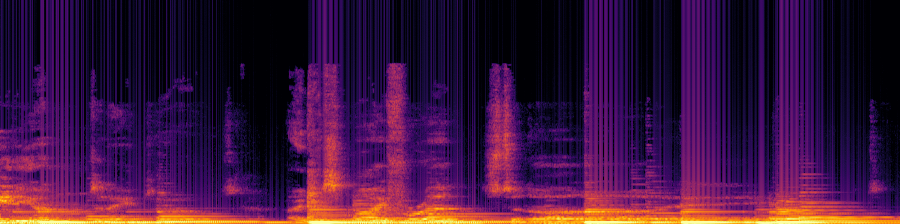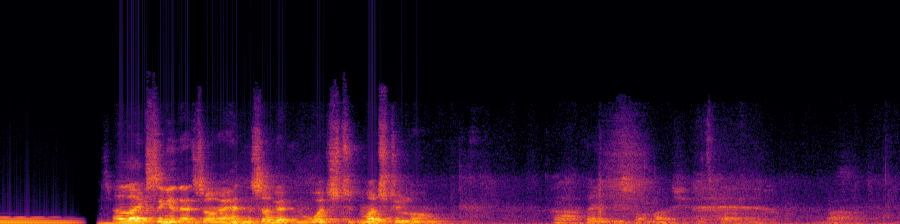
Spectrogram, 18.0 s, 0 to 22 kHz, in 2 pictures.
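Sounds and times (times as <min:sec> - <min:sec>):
man singing ballad: 0:00.0 - 0:02.3, 0:02.9 - 0:08.0
classical guitar chords: 0:00.0 - 0:09.8.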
